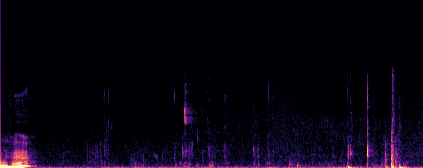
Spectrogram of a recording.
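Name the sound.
people drinking water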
